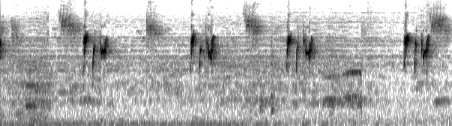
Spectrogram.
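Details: Red-whiskered bulbul song used to lure wild birds or teach young birds: four short whistled phrases of three or four notes, each roughly one and a half seconds apart, mixed with soft higher chirps.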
